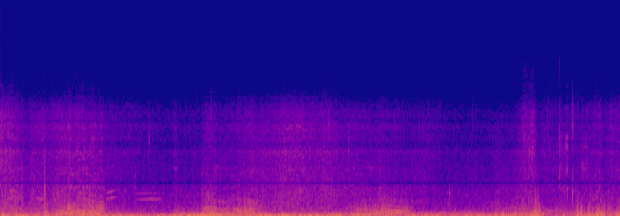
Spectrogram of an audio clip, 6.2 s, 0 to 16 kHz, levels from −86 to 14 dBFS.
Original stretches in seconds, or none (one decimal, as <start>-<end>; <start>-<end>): 0.0-2.2; 3.2-6.2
